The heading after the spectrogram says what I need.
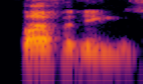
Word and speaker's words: buffeting: that pain and buffeting buffetings uh uh torture hurt it's not it spelled like Buffet but it ain't like going to the Golden Corral or the Golden Dragon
